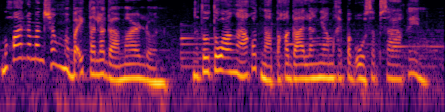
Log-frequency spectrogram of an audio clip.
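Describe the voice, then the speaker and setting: A caring middle-aged mother chats gently with her grown son. Her voice sits a little low, and soft music plays faintly under the radio drama scene. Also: sing-song, quick pace. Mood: motherly.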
